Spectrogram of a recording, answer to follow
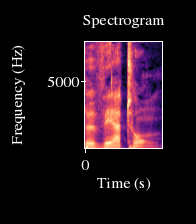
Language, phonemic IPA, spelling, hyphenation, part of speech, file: German, /bəˈveːɐ̯tʊŋ/, Bewertung, Be‧wer‧tung, noun, De-Bewertung.ogg
- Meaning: 1. evaluation, rating 2. expert opinion, assessment (in a professional capacity) 3. judging (for example, of entries in a contest) 4. assessment (act of assessing a tax)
